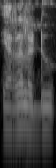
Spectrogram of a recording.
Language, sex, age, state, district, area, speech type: Telugu, male, 18-30, Andhra Pradesh, Bapatla, rural, spontaneous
